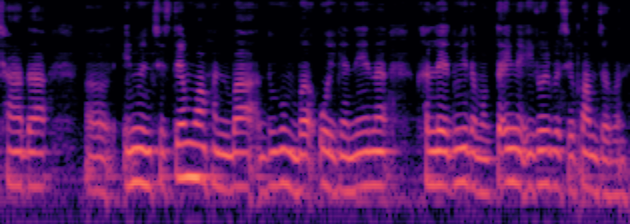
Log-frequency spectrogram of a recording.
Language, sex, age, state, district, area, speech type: Manipuri, female, 30-45, Manipur, Imphal West, urban, spontaneous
